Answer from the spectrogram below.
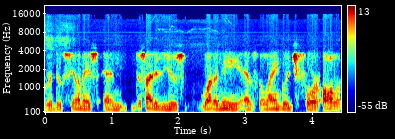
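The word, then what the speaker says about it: Guaraní: The pronunciation is Guarani? – Guarani, right. Okay.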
